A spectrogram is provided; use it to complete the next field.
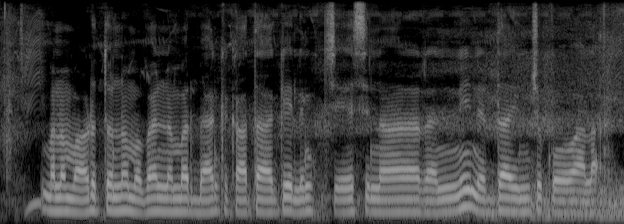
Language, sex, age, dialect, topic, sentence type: Telugu, male, 18-24, Southern, banking, statement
